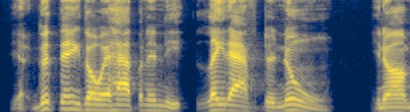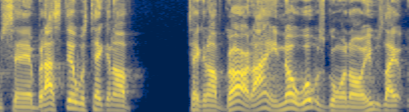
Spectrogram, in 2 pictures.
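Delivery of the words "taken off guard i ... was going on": normal talking voice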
